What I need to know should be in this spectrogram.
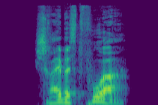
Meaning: second-person singular subjunctive I of vorschreiben
- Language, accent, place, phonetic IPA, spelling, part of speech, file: German, Germany, Berlin, [ˌʃʁaɪ̯bəst ˈfoːɐ̯], schreibest vor, verb, De-schreibest vor.ogg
